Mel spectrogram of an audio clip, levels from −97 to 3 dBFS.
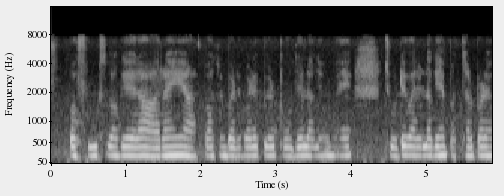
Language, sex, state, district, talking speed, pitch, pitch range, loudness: Kumaoni, female, Uttarakhand, Uttarkashi, 215 wpm, 200 Hz, 195-205 Hz, -22 LUFS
